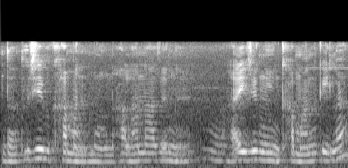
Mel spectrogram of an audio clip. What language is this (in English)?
Bodo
